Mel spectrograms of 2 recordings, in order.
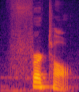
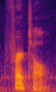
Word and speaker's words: fertile: say that land is fertile. We've cultivated that field with plenty of manure. It is very fertile or fertile. Some people pronounce it different ways, fertile.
